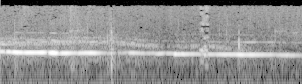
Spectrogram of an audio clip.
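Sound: wolves howling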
